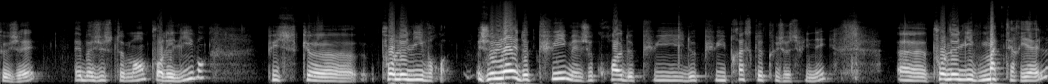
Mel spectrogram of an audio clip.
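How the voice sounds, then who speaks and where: A woman speaks with lively intonation. Her pace is very slow. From France, Forez (Loire). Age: 60s. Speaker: novelist, former teacher. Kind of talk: interview. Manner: hesitant, with fillers.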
